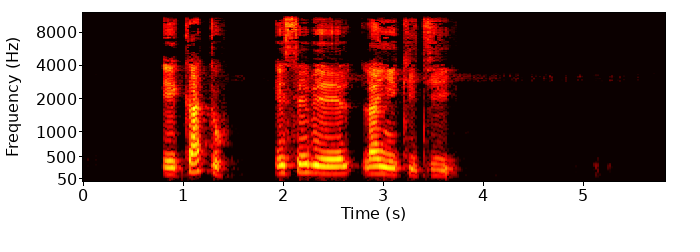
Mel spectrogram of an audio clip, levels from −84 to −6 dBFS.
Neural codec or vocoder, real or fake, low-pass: none; real; 10.8 kHz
